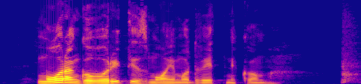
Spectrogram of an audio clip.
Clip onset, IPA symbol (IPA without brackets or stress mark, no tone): m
